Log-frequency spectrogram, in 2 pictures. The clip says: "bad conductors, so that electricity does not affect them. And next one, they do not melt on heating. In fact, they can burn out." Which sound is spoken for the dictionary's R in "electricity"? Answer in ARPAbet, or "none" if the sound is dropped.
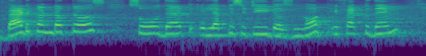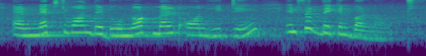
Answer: R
